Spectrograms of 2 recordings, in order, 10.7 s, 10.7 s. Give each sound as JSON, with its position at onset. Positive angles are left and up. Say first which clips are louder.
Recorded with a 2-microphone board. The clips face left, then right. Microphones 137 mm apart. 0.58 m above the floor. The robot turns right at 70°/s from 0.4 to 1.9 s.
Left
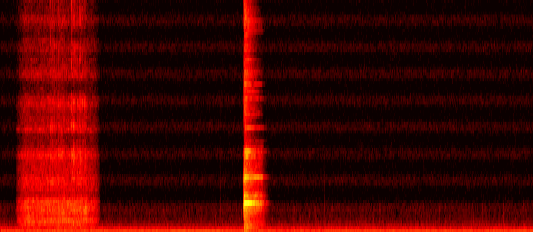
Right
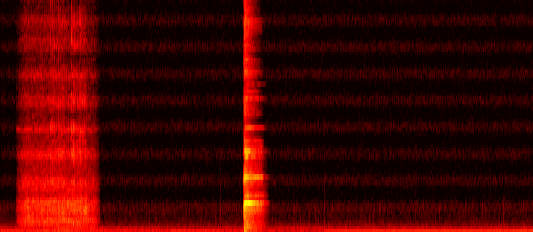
{"t": 4.9, "sound": "hammering", "louder": "left 2 dB", "side_deg": -25, "distance_m": 3.5}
